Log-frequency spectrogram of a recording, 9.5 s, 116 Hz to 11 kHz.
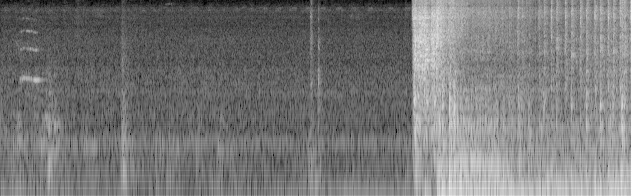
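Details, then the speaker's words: Chevy 454 big-block V8 swapped into a Pontiac LeMans, first start-up on open long-tube headers with no exhaust fitted yet; after a quiet wait it fires abruptly into a loud, raw, rapid bark and keeps running cleanly. Normal start-up. "She firing off. I'm excited. I'm excited."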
